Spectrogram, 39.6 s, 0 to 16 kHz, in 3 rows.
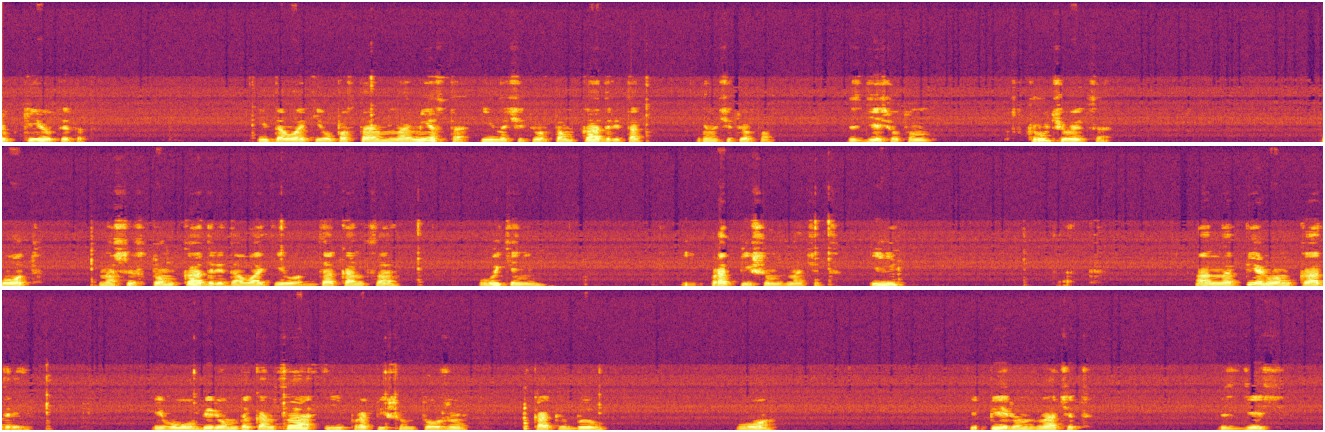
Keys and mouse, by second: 2.5-3.7 drag, 6.4-14.0 drag, 15.9-17.3 drag, 21.3 click, 23.4-26.9 drag, 28.3 click, 32.3-39.6 drag.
